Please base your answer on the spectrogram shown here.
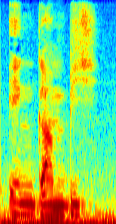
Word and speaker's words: Ngambi: Mais la bonne prononciation était Ngambi.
